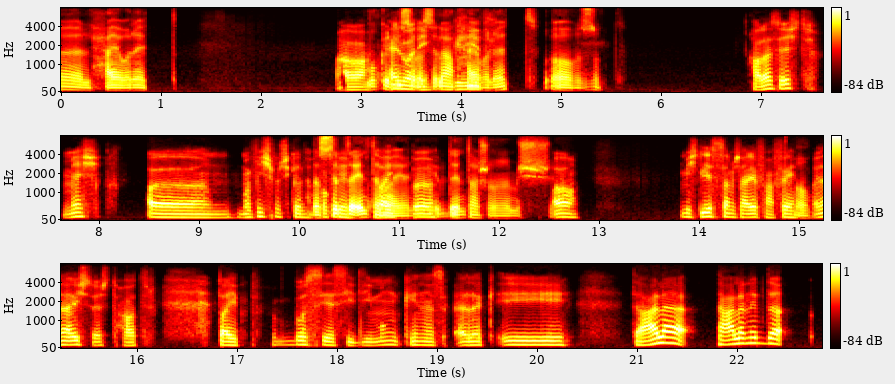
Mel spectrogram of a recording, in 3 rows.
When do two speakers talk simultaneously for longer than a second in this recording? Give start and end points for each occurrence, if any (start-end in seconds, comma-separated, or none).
3.0-4.3, 10.1-11.4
